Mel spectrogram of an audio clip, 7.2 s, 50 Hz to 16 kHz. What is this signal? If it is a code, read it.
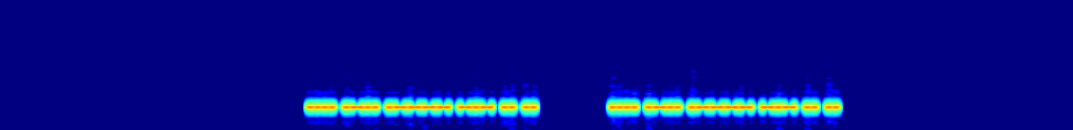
Morse code, heard as a keyed tone, about 49 wpm, 700 Hz. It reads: HL1KII HL1KII
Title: DXCC-100 Call Signs - 6 Characters - Repeated 2x - 50wpm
